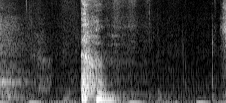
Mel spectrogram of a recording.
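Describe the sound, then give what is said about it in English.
A single short throat clearing, a rough, breathy burst that fades within a fraction of a second, faint against a quiet background, with no speech. “I gotta clear my throat a bit.”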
